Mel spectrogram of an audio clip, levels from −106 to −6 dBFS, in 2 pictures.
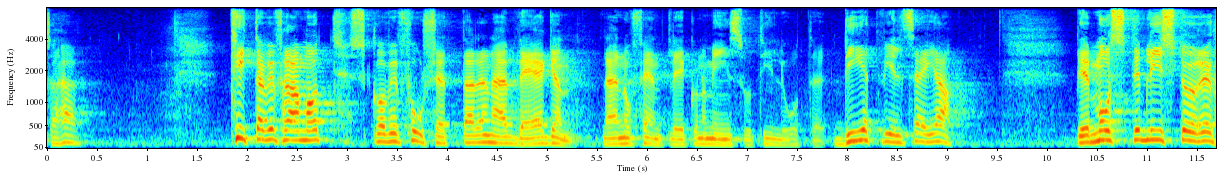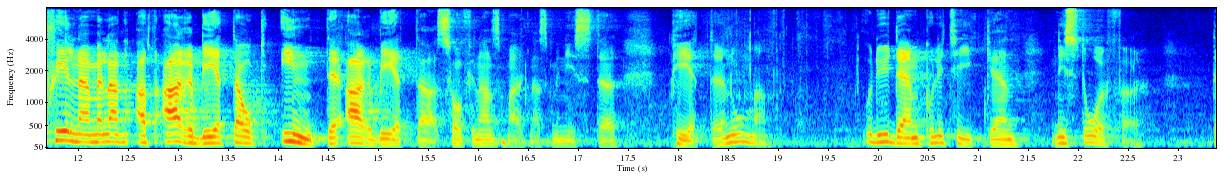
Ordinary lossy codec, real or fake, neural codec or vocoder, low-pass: none; real; none; none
